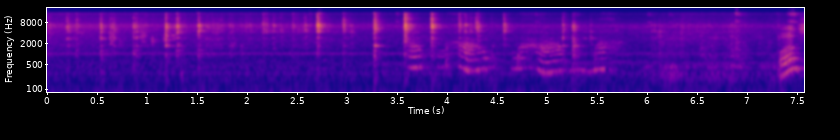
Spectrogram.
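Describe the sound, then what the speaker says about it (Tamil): Gram flour, sugar and milk mixture being stirred in ghee in a pan for barfi: a spoon scrapes and clinks steadily against the pan with a soft sizzle, while a voice talks partway through. "ஏற்றிட்டு கைவிடாமல் கிண்டிகிட்டே இருங்க"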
